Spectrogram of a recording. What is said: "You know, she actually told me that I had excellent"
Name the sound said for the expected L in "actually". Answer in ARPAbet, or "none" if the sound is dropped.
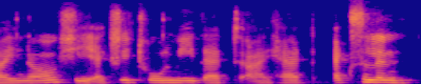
L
